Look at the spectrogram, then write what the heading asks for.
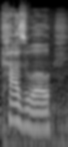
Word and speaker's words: Kazuo: So these characters would normally be pronounced Kazuo.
